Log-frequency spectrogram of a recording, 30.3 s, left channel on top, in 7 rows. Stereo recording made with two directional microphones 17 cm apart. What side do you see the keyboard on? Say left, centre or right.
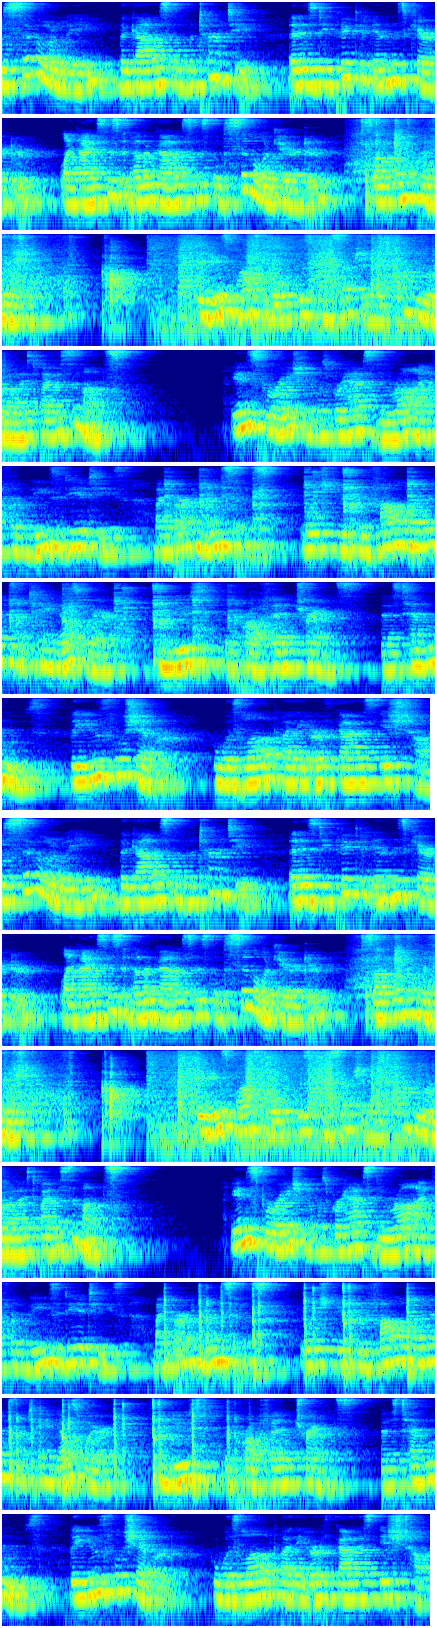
right.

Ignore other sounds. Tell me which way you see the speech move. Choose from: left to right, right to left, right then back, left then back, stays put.
left to right.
